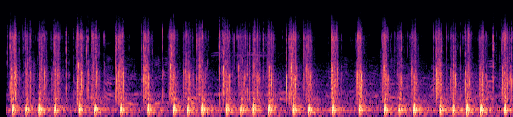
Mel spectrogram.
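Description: A crowd of football ultras clapping in unison with raised hands, a fast, even rhythm of about three to four claps a second.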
